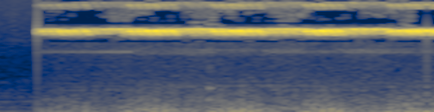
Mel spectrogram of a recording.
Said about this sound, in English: Crickets.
